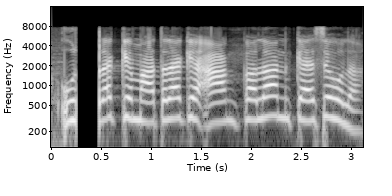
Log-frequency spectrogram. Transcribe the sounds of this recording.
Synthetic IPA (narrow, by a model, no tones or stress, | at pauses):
ṵɾ | ɾəkːemat̪ɾakeʔãɡkələnkɛseɦola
